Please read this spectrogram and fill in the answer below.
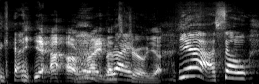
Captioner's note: laughing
